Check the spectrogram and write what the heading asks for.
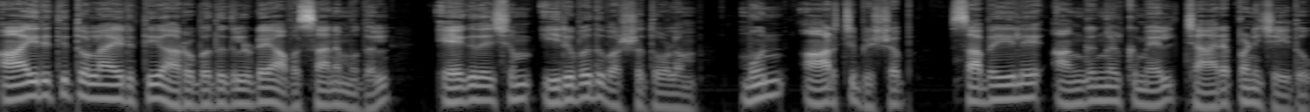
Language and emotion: Malayalam, neutral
